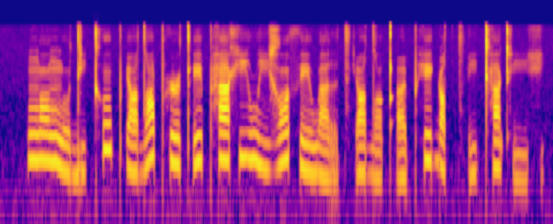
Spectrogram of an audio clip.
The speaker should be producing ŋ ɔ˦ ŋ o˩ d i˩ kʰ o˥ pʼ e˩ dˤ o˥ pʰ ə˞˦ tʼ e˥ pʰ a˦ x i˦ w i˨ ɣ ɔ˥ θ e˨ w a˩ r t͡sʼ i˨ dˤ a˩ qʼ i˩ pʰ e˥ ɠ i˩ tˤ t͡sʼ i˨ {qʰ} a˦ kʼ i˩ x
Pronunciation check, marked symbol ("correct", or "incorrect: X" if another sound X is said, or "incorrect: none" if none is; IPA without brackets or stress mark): incorrect: kʰ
